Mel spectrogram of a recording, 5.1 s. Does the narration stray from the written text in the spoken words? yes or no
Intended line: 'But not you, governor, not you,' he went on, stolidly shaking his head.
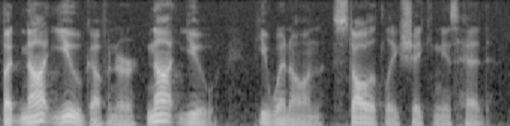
no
